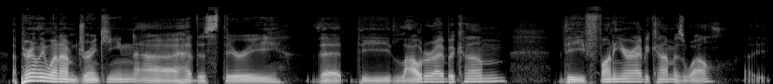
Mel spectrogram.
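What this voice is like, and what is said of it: Slightly raspy voice. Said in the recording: “My voice is, I held off a day from recording, you guys. You should have heard me yesterday. It was much worse, but still a little raspy”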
